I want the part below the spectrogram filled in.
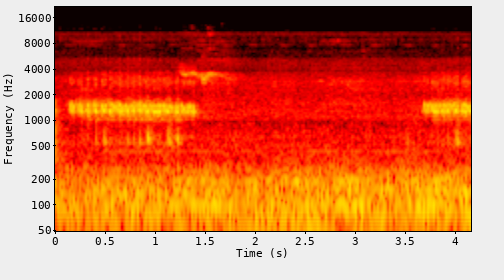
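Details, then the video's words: Chickens warning the flock with alarm calls: a long, buzzy, tonal scream lasting over a second, a quieter pause with a faint high whistle, then a second drawn-out cry starting near the end, over steady low rumble. "Chickens warn the flock with sounds like this!"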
